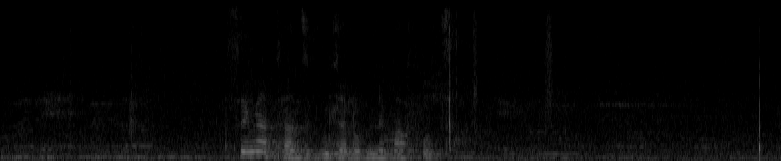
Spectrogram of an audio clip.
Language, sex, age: Swati, female, 23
